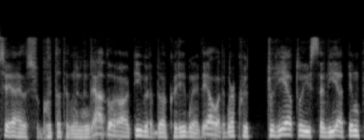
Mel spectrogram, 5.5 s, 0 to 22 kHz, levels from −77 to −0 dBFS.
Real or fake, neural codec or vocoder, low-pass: fake; codec, 16 kHz, 1 kbps, FunCodec, trained on LibriTTS, 50 frames a second; 7.2 kHz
